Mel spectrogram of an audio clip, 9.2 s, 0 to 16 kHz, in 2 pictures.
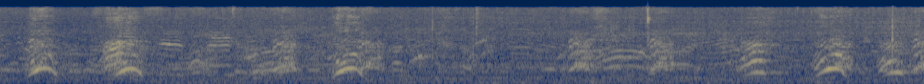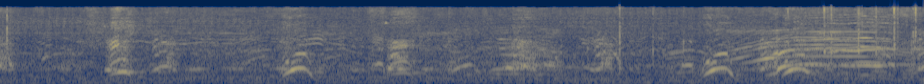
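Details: Standard Poodle at JKC Agility Games on 14 March 2015, giving short, sharp barks repeated about every half second to one second, with voices audible in the background.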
